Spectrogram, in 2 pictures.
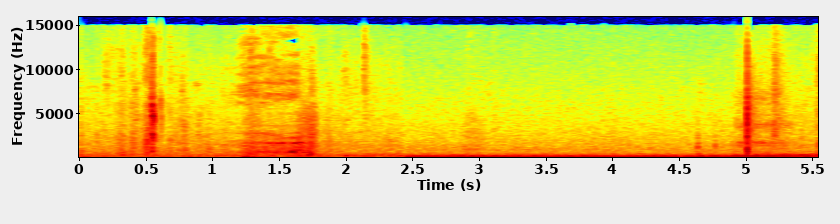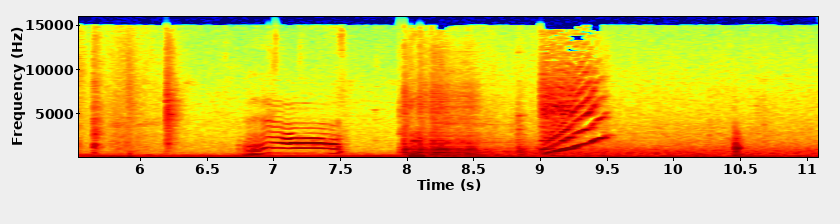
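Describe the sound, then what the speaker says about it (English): A black cat meows a few times outdoors, short near mews standing out over a steady low hum and faint background noise, with no one talking. "He's got this black cat"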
